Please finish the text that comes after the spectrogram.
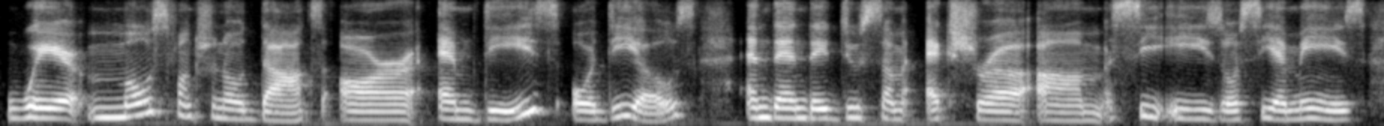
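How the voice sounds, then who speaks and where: Earnest woman doctor, lowish voice. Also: slow. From Haiti. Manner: earnest, explanatory, with restarts. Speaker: guest naturopathic physician. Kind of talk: podcast interview.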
